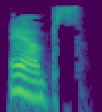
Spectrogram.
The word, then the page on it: amps: British English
